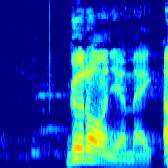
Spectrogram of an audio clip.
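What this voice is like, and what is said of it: Put-on Australian accent. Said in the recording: “That's Australian. I speak Australian.”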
